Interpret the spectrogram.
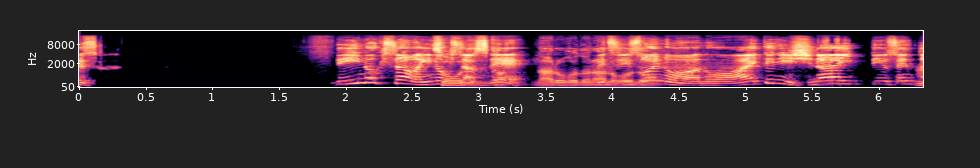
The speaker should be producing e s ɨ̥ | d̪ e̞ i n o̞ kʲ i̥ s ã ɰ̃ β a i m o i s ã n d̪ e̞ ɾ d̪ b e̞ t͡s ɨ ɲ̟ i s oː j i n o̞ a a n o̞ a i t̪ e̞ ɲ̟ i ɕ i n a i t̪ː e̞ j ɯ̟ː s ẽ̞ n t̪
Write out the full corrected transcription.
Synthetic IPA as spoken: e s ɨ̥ | d̪ e̞ i n o̞ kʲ i̥ s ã ɰ̃ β a i n o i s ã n d̪ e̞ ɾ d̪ b e̞ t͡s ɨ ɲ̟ i s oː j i n o̞ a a n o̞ a i t̪ e̞ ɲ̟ i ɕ i n a i t̪ː e̞ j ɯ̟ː s ẽ̞ n t̪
